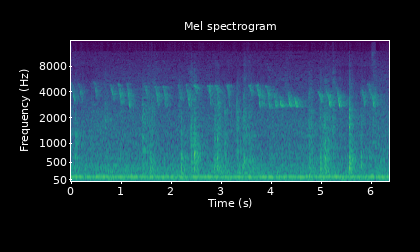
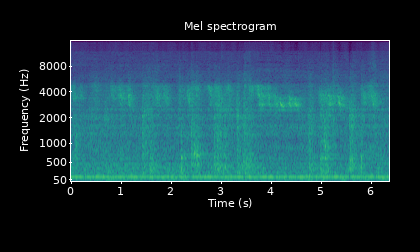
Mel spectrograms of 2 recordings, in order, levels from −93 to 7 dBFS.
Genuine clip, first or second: first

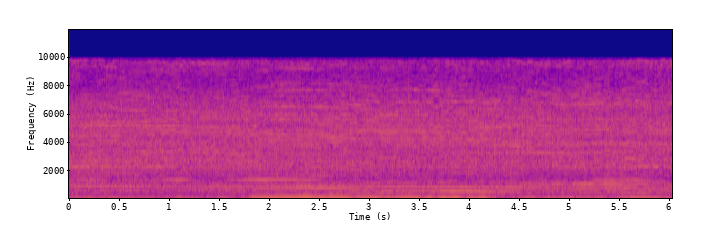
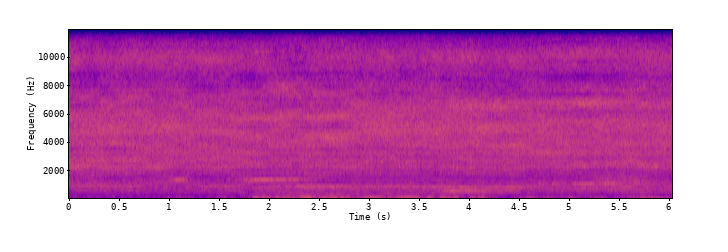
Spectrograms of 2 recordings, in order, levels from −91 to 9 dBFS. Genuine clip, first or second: first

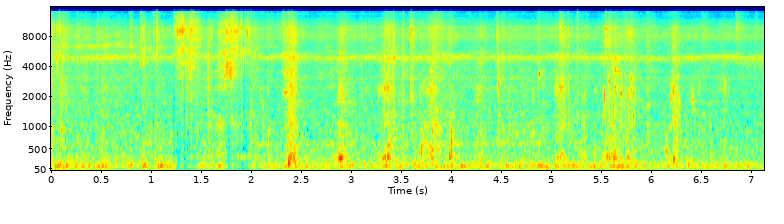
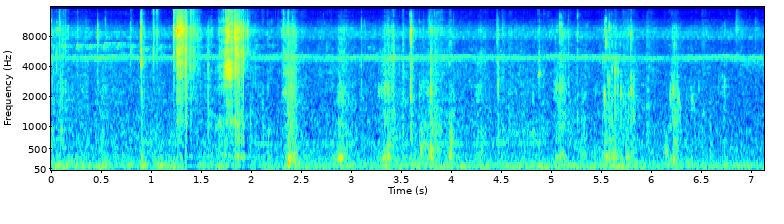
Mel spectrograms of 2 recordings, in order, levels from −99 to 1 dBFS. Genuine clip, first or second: second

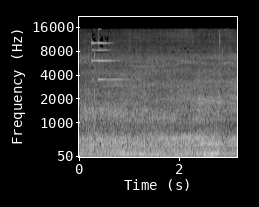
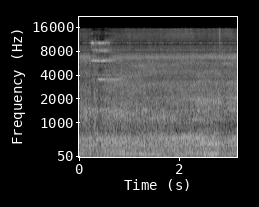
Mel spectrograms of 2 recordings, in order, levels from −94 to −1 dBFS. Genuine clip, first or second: first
